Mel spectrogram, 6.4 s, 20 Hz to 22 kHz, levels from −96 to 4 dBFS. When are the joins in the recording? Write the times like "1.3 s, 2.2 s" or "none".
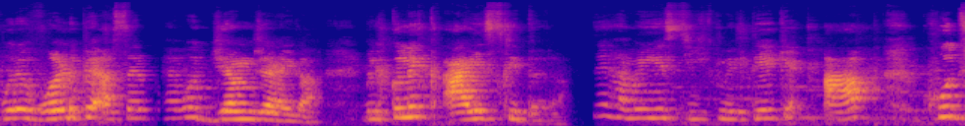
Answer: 1.0 s, 4.1 s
